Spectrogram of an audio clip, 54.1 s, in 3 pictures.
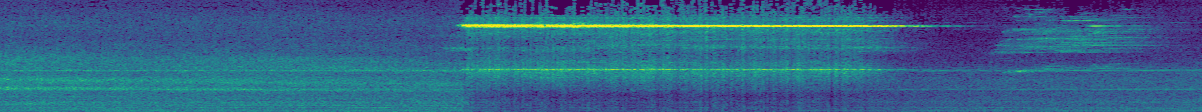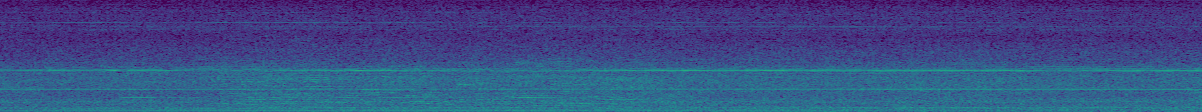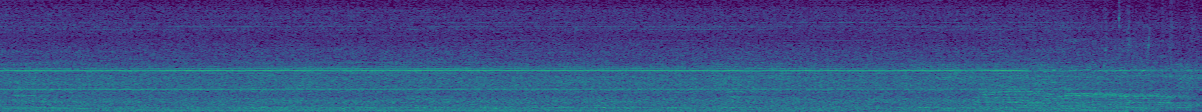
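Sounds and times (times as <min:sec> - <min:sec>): standing train humming: 0:00.0 - 0:54.0
train brakes squealing: 0:06.7 - 0:18.0.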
